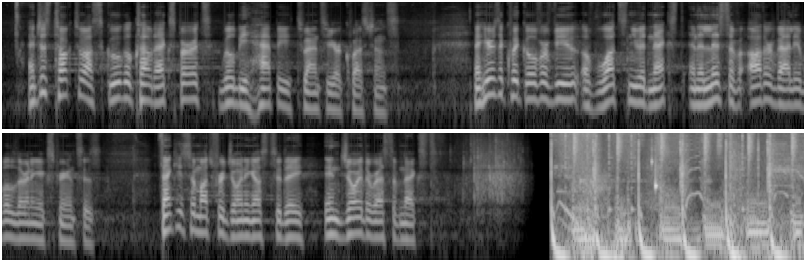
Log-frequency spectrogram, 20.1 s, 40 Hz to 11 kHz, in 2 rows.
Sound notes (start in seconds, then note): 15.8 applause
